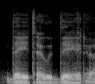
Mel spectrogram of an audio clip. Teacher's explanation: avec une diphtongue dans la première syllabe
